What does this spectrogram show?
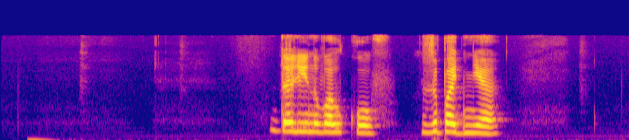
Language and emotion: Russian, sad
